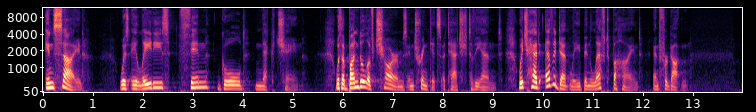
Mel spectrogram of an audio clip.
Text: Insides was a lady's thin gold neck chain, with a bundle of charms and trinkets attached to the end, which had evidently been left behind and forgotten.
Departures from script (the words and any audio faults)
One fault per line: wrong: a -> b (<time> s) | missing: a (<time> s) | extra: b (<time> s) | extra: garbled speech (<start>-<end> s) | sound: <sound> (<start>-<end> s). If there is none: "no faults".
wrong: Insides -> Inside (0.0 s)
